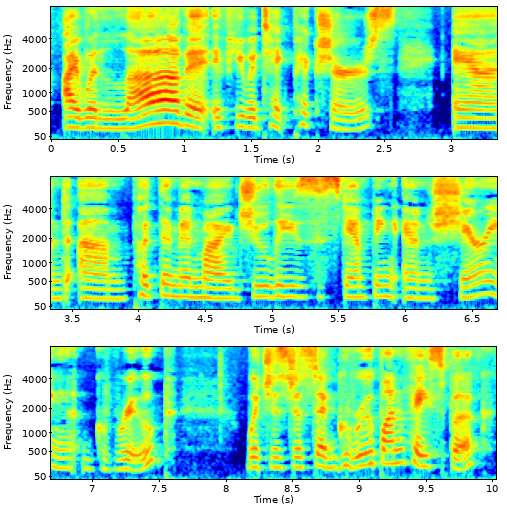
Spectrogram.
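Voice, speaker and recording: A woman hosting a live craft tutorial, talking informally and encouragingly as she explains each step. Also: medium pitch. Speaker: craft class host.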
